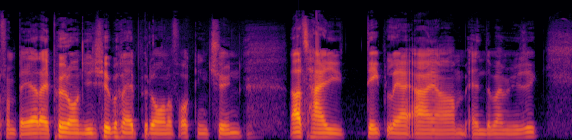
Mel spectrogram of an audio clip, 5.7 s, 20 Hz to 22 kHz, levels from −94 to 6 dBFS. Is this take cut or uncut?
uncut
